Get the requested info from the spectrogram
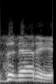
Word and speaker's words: Zanetti: It is Zanetti, yes. Okay. Zanetti is correct.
